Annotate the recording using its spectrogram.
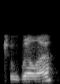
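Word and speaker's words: Tooele: away a town called tooilla it's not it does not sound the way it's spelled but that's how you pronounce it um they also have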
